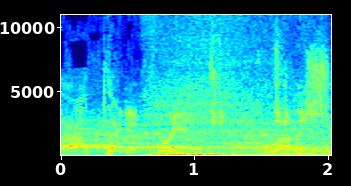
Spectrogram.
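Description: Broadcast audio of a basketball game: a commentator talking over arena crowd noise, with a basketball bouncing on the court. A low rumble rises about half a second in.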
